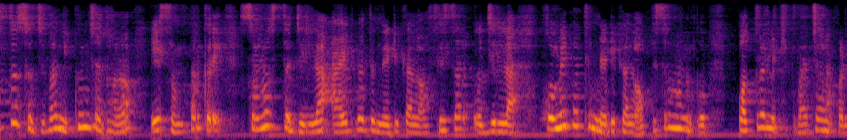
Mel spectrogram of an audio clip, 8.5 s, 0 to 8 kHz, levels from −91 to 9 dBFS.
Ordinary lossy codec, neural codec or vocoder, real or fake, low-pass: none; codec, 32 kHz, 1.9 kbps, SNAC; fake; 7.2 kHz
